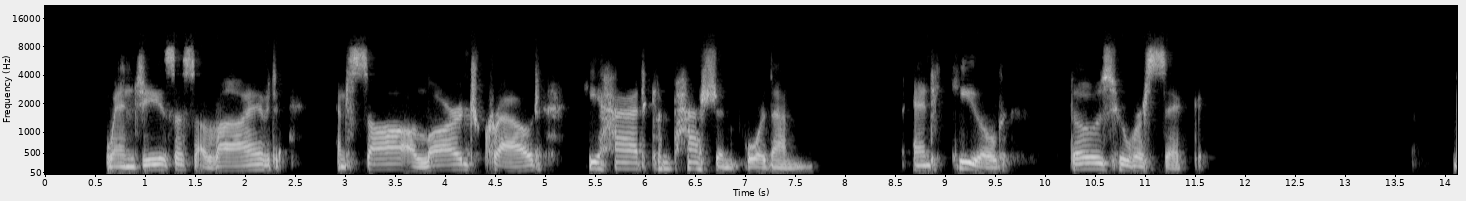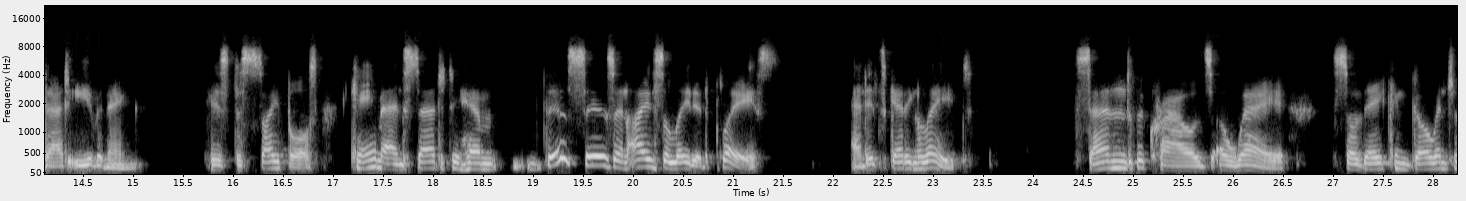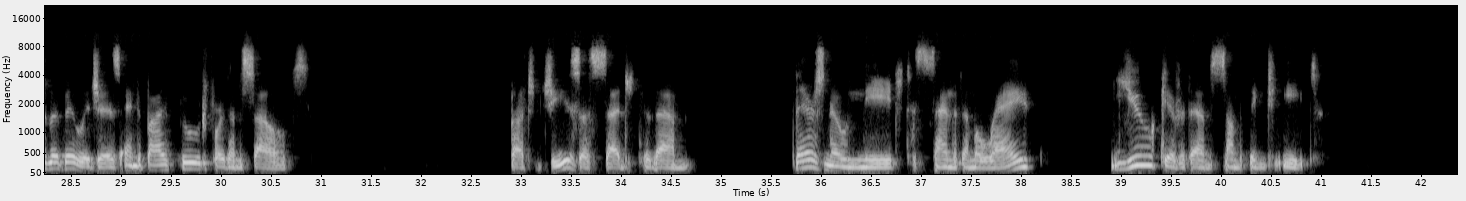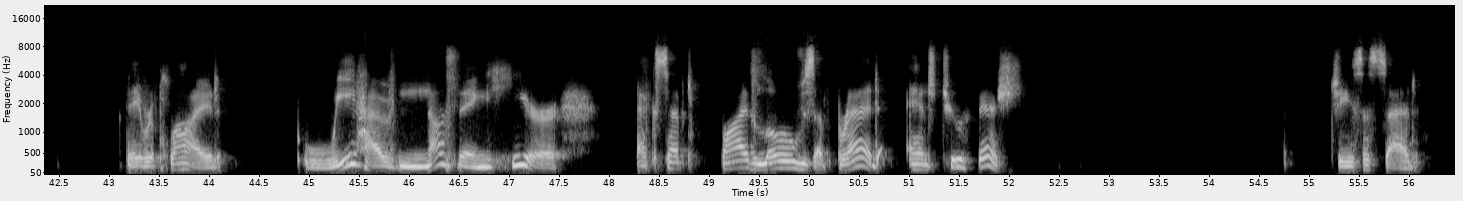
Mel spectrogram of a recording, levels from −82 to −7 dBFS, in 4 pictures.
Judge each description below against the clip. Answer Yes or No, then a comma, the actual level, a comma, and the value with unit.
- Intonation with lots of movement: Yes, wide, 7.9 semitones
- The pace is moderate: No, slow, 90 wpm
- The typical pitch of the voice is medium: No, low, 110 Hz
